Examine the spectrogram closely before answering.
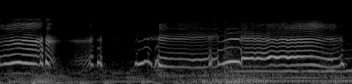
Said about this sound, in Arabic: إنها الصيحات الأولى ل… لقد ولدت للتو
